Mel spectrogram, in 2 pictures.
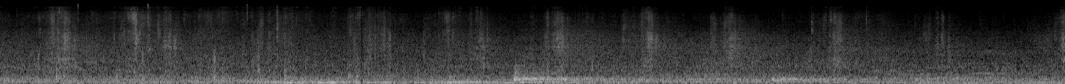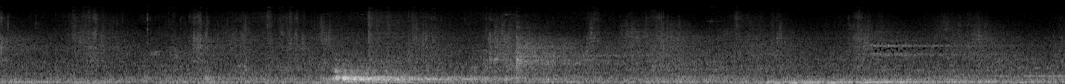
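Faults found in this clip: Loose connector crackle, irregular scratchy bursts at 3.53–4.29 s and 8.87–9.13 s. Worn or dirty contact making and breaking, chopping the signal; check the cable and jack.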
